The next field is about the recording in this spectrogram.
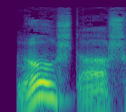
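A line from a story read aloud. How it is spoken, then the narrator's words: Raven's sigh. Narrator (Russian): вздохнул ворон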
